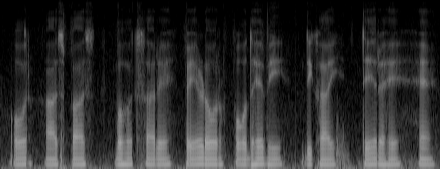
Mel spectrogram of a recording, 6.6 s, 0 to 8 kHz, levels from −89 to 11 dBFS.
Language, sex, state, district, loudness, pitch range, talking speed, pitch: Hindi, male, Bihar, Darbhanga, -31 LUFS, 95-100 Hz, 110 wpm, 95 Hz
